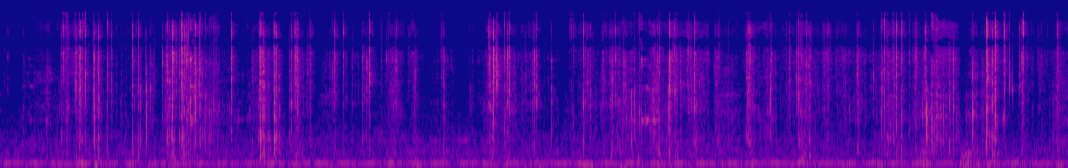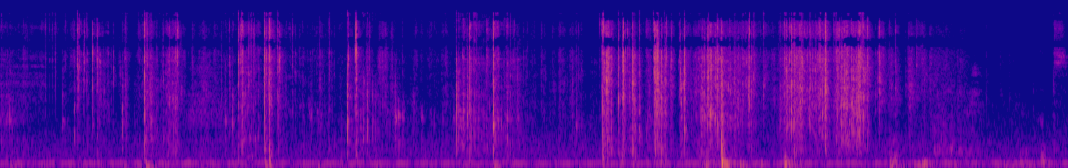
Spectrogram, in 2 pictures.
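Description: Plastic shrink wrap crinkling and tearing as it is peeled off a metal Poké Ball tin, with irregular sharp clicks and knocks from handling the tin. The crackling is busiest near the end.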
